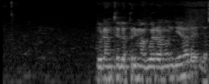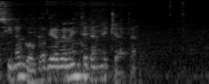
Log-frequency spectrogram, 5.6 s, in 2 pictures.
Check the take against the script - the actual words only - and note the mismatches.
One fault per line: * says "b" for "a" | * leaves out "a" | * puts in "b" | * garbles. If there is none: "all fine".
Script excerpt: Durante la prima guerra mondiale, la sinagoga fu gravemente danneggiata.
* leaves out "fu"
